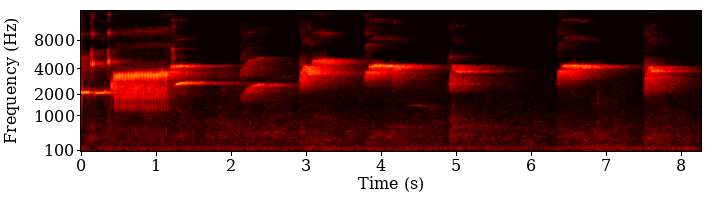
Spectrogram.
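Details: Male canary singing to rouse a female for mating: a short buzzy roll, then a series of separate clear whistled notes, each swelling and fading, spaced about one second apart with a low hum underneath.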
